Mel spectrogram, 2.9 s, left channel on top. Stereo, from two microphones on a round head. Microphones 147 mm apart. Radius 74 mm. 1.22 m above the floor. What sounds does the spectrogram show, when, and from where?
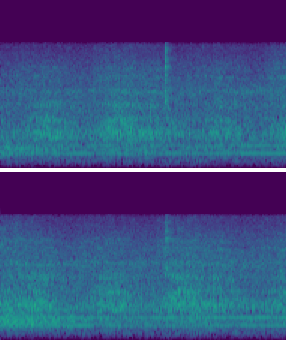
1.6 s scissors: 50° left (ahead or behind), 1.1 m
